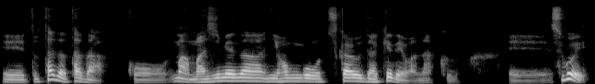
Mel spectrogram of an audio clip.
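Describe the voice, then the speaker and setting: A man hosting his channel, chatting casually with many filler pauses, then reading a novel aloud for learners. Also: medium pitch, no echo, clean studio sound. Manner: relaxed, lots of filler pauses.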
